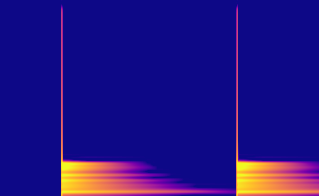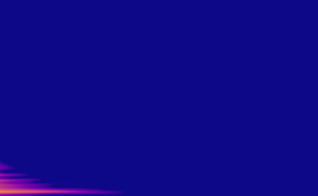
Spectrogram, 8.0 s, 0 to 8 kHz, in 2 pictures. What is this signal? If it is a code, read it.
Clock strike, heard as a bell. 2. Two o'clock.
